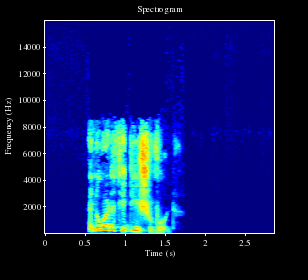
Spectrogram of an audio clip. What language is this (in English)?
Kabyle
